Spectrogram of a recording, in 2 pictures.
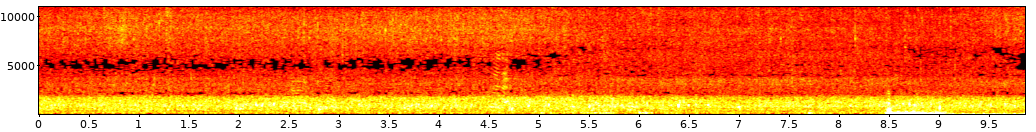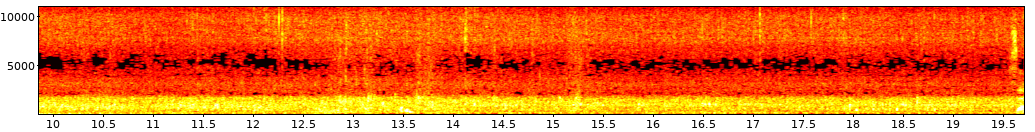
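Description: Steady rush of flowing river water, with one sudden low thump about halfway through.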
